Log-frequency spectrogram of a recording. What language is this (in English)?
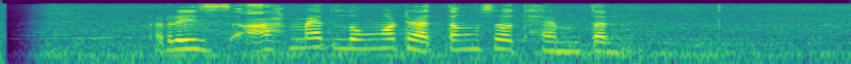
Javanese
